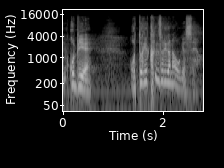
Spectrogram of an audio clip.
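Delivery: ordinary talk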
